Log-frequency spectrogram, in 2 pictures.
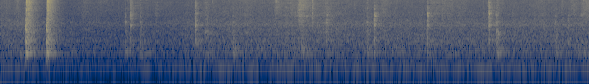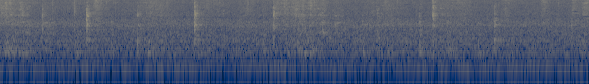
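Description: Wooden spatula stirring a dry stir-fry of bitter gourd and grated coconut in a black-coated pot, scraping and tapping the pot in light, irregular clicks. There are two sharp knocks near the start, over a low steady hum.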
